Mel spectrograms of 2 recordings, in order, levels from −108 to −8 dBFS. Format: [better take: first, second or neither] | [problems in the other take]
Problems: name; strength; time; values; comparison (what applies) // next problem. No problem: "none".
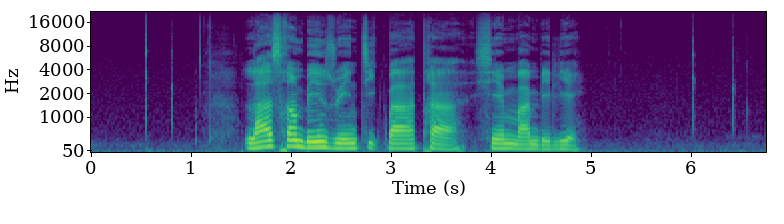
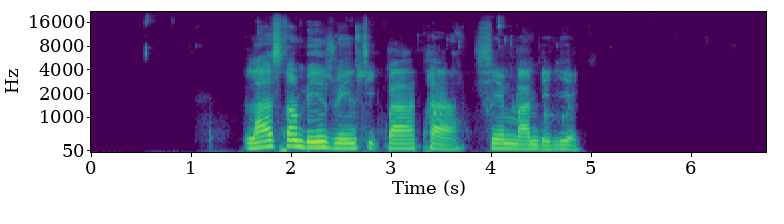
first | noise reduction (neural mask model Resemble Enhance denoiser)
